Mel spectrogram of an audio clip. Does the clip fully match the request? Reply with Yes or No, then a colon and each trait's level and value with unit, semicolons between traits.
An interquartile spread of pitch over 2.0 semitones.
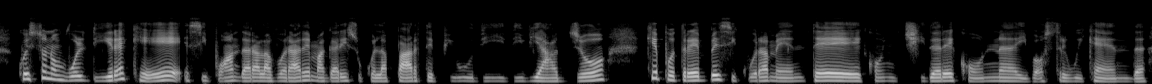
Yes: narrow, 2.6 semitones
